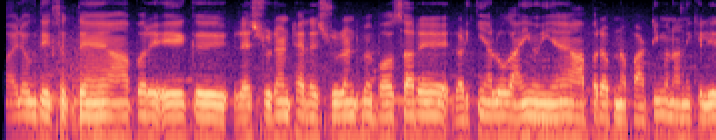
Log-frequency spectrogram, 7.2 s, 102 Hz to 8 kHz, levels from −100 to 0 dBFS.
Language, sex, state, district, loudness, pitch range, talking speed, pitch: Hindi, male, Chandigarh, Chandigarh, -16 LUFS, 105-110 Hz, 225 wpm, 110 Hz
